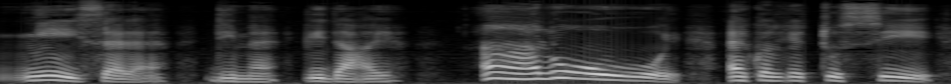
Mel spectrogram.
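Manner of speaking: slow, loud, solemn reading of the verses; poem recitation. Acted. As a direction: declaim Dante like a stage reciter, drawing each line out. Recites Dante's verses aloud.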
